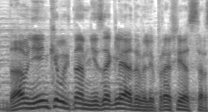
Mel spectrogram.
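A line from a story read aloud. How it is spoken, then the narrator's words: Plain. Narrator (Russian): сказал Майк, бармен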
